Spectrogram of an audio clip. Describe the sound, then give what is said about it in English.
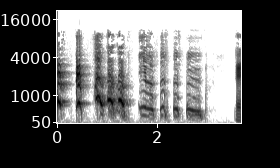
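A human voice imitates tied-up dogs barking: a quick run of short, sharp woofs, then several rougher, growly barks and one final yap after a brief pause, fairly loud. “And of course he tied up the dogs. Ruff, ruff, ruff, ruff, ruff, ruff.”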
